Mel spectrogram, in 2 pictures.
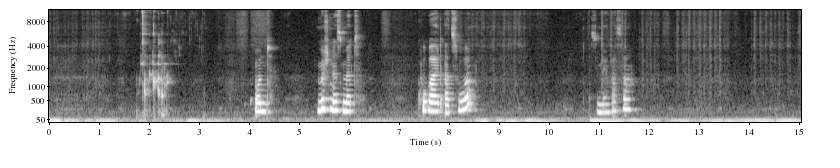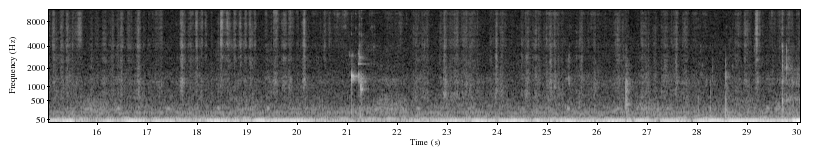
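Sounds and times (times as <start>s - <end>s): brush scratching on paper: 0.0s - 1.5s, 8.4s - 10.0s, 10.8s - 21.0s, 22.3s - 29.7s.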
